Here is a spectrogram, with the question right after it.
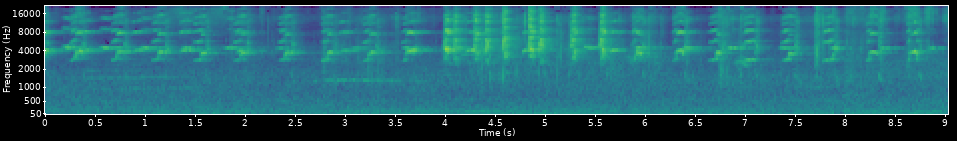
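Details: Indian squirrel chirping: quick series of shrill, short high notes, growing louder and more crowded midway, over a continuous low rumble.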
